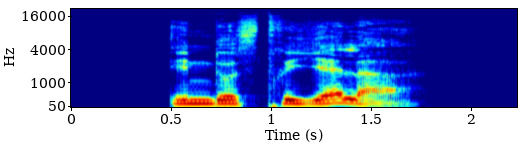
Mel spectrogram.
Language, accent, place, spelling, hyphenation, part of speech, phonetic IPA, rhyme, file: German, Germany, Berlin, Industrieller, In‧dus‧t‧ri‧el‧ler, noun, [ɪndʊstʁiˈɛlɐ], -ɛlɐ, De-Industrieller.ogg
- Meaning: industrialist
